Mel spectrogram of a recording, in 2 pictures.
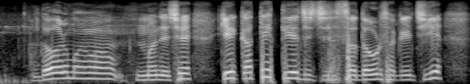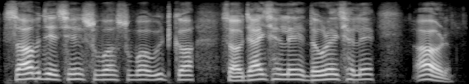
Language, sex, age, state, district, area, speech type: Maithili, male, 18-30, Bihar, Darbhanga, rural, spontaneous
